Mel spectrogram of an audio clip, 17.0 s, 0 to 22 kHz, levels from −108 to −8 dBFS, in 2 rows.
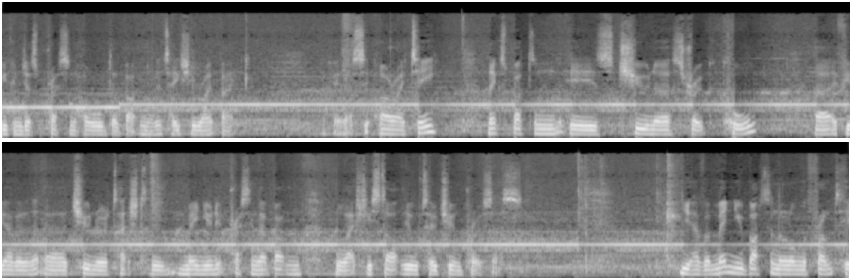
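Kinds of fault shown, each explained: Gain pumping: throughout, level swings around 10 dB under loud sounds, likely excessive input gain driving a fast limiter.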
